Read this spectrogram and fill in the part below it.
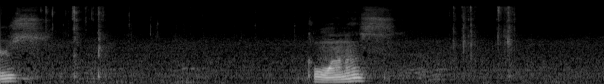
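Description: Plastic pens click and clatter softly as a hand picks them up.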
